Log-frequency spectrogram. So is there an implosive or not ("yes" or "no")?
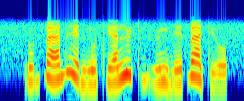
yes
